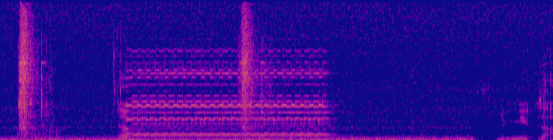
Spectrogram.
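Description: Phone ringing in the FNAF Rewritten video game, two bright electronic rings over a low mechanical hum, followed by a short rustle as the sound stops.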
